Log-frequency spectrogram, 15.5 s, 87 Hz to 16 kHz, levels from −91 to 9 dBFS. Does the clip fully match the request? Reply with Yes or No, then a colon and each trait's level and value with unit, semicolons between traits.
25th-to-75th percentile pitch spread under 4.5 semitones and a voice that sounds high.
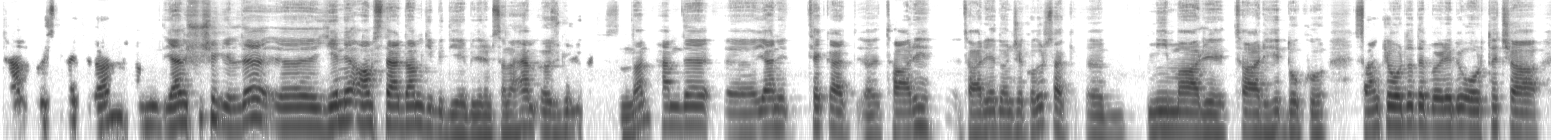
No: average, 4.1 semitones; low, 135 Hz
